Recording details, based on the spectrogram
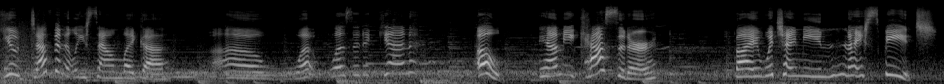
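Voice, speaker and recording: A teenage girl adventurer in a fantasy game, perky and easily flustered. Her voice is high, and she talks in a blunt, informal, chatty way. Music runs clearly underneath. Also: animated, slow, exaggerated voice. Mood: teasing. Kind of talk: video game voice acting. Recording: music behind the voice.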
